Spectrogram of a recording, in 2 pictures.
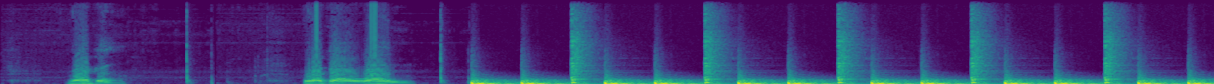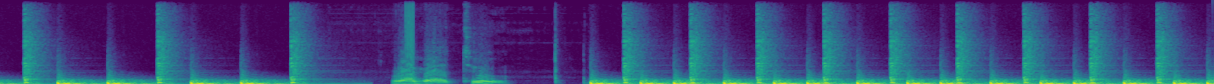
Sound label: Ragga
